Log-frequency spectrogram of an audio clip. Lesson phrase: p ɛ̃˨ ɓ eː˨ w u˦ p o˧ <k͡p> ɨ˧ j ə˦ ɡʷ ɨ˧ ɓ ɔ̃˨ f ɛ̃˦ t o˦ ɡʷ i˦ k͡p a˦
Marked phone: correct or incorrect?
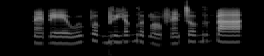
incorrect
